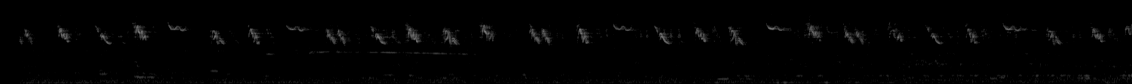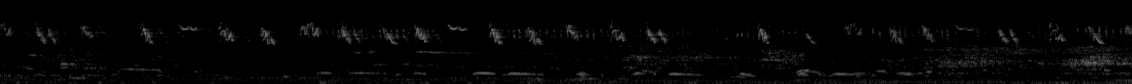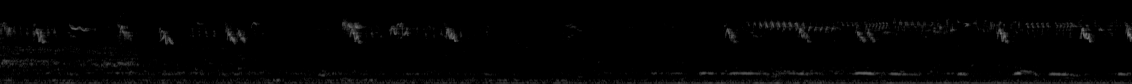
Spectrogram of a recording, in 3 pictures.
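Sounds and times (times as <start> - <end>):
small bird chirping: 12.9 - 33.9.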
